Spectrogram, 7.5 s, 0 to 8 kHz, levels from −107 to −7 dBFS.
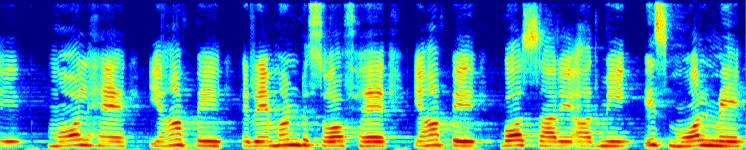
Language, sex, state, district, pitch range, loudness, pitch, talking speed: Hindi, female, Bihar, Saran, 235-280 Hz, -17 LUFS, 245 Hz, 135 wpm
